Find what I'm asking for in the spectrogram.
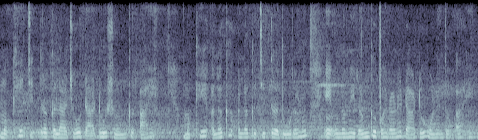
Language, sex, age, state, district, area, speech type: Sindhi, female, 18-30, Gujarat, Junagadh, rural, spontaneous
